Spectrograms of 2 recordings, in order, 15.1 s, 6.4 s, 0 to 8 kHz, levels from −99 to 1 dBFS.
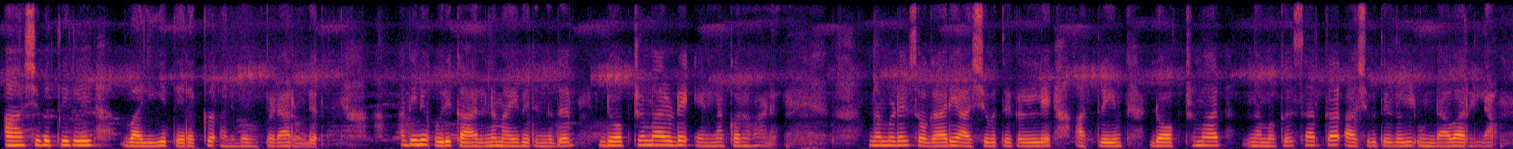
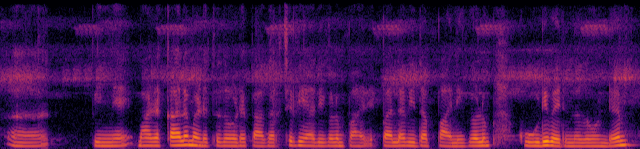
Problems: constant background noise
